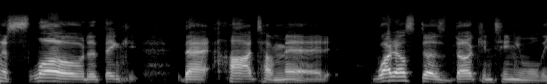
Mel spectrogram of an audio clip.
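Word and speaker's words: התמיד: So here's ha-tamid, the continual, because that's how you say it. That H-A-H-A-T, ha-tamid.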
